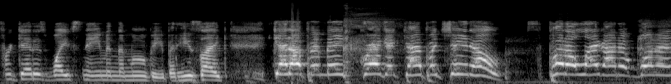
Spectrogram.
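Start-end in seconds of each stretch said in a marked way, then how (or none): 2.3-6.7 very high, loud hollering yell. Retelling a favorite movie scene, imitating Robert De Niro yelling. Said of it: "the way he yells".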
